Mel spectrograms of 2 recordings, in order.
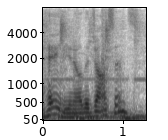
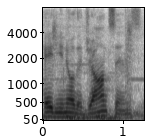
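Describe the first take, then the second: First: The voice sounds hesitant and unsure. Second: The voice sounds confident and authoritative. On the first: The speaker seems like an unwelcome stranger. The speaker calls it wrong. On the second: The speaker is a trusted local authority. The speaker calls it right.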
